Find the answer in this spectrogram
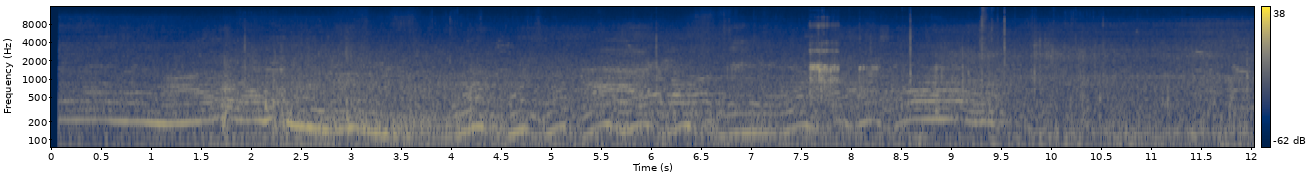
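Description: An engine revving up and down over and over, its pitch rising and falling a little under twice a second, over steady background noise. A brief high-pitched sound cuts in about two-thirds of the way through.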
